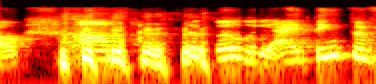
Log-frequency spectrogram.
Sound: laughter

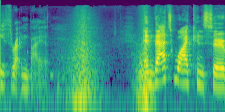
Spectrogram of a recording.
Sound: whooshes

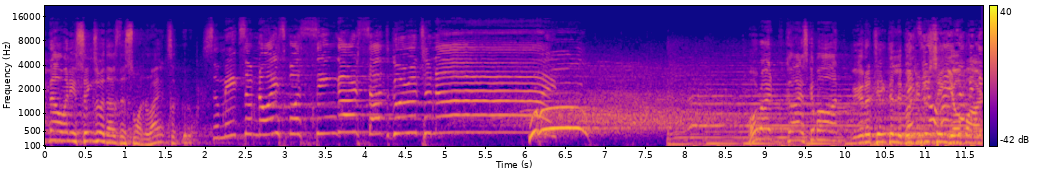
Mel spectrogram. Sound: cheering/Applause

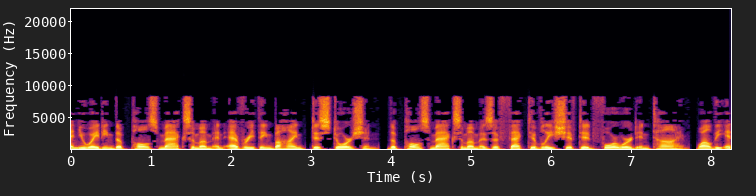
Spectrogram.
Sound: distortion

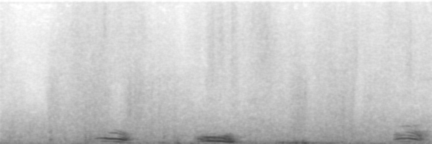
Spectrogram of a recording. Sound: groaning; rain pattering

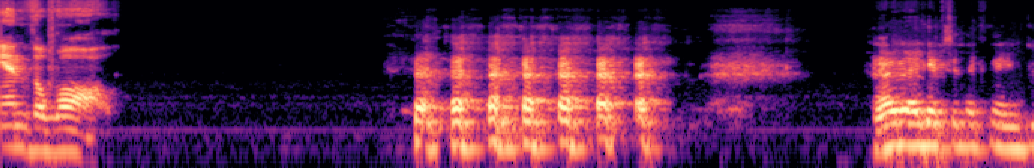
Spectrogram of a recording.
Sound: laughter

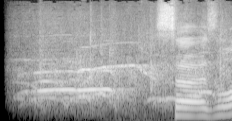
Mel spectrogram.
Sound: cheers

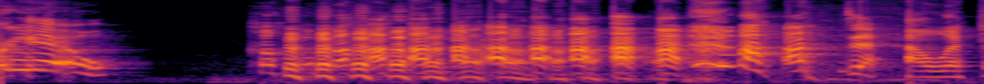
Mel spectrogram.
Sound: laughing

